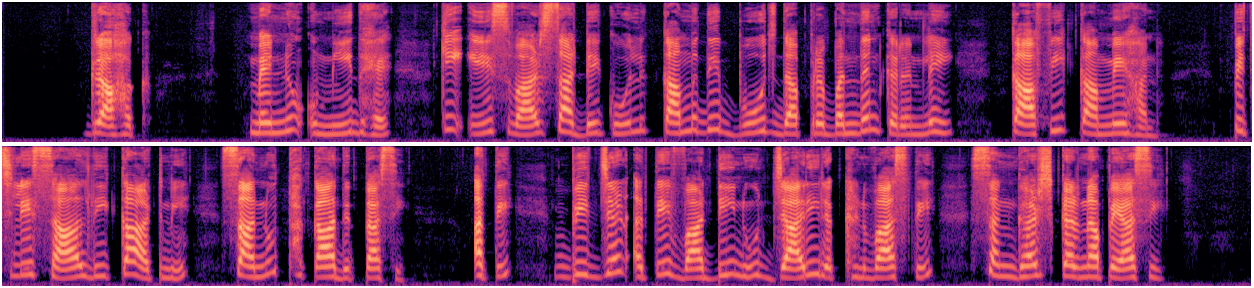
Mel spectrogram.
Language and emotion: Punjabi, fearful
